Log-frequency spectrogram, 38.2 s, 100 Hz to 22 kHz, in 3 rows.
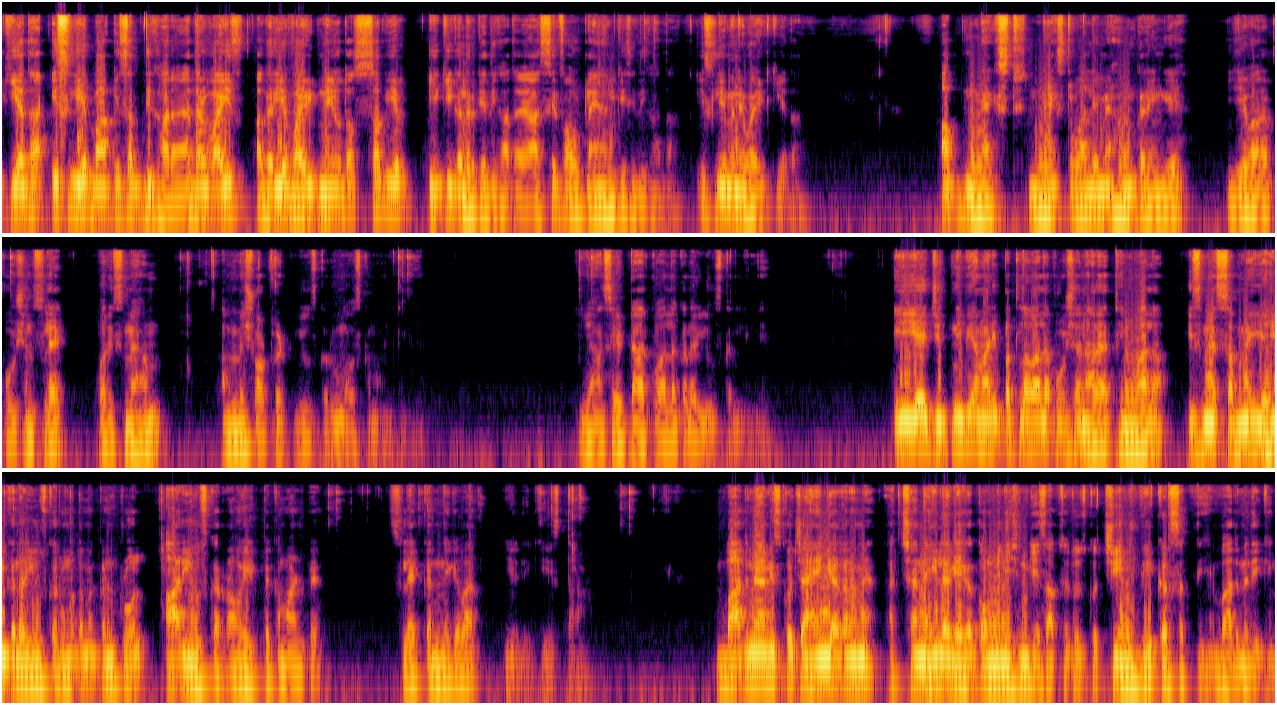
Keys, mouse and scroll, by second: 5.7 click, 12.0 click, 14.5 ctrl+alt+shift+s, 15.9 click, 24.7 click, 26.3 ctrl+r, 27.9 click, 29.3 r, 30.1 click, 30.4 ctrl+r, 30.9 click.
